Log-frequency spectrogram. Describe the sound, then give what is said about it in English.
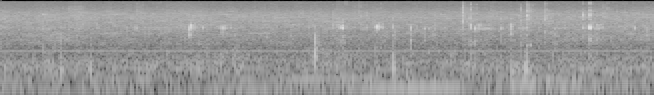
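Soft, wet chewing as someone eats a banana, with quiet irregular smacks and squishy mouth sounds over a faint steady background hiss. No one speaks. “Are you chewing? I'm eating a banana.”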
